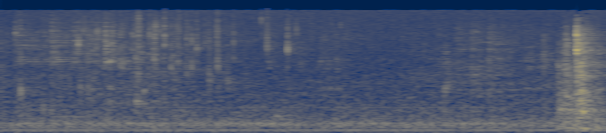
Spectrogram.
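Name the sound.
fish stock being poured into simmering pinto bean curry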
